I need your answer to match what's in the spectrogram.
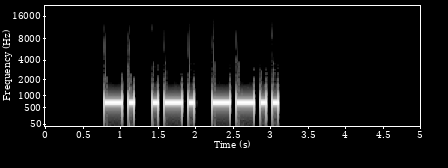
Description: Morse code, heard as a keyed tone, about 15 wpm, 700 Hz. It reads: NRZ
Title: USA Call Sign Postfixes - 3 Letters 15wpm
